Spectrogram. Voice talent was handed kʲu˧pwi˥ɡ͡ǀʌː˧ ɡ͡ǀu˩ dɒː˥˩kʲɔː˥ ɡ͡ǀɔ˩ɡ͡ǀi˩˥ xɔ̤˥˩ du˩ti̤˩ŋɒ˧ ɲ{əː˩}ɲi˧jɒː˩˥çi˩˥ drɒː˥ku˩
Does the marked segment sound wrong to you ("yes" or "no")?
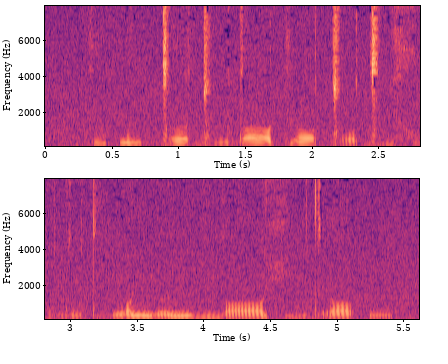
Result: no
